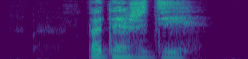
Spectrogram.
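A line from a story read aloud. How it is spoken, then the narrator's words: Hoarse voice. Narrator (Russian): произнесла хрипло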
